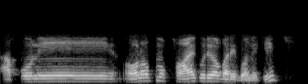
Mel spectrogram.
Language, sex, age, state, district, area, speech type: Assamese, male, 30-45, Assam, Kamrup Metropolitan, urban, conversation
